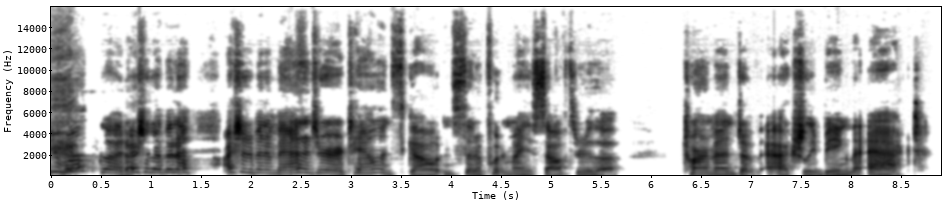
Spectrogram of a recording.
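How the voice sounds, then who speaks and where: A woman's raised, projected voice with an American accent, high in pitch with ordinary pitch variation, a bright, sharp tone, very even loudness and a moderate pace, on a very clean recording with a silent background. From northern Wisconsin, near Duluth. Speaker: comedian and clarinetist. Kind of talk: interview. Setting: call.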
